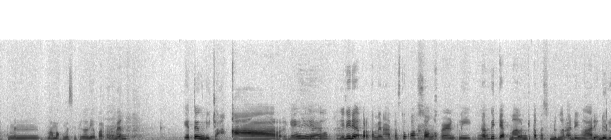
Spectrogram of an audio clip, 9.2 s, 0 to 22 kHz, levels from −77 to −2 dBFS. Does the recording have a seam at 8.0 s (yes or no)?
no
